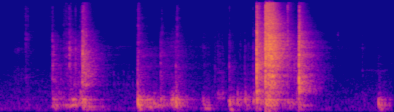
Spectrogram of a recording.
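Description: A hand-held pistol-style tool fires fasteners into a wall in a few sharp, close clacks spread over a few seconds, each dying away quickly into quiet.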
